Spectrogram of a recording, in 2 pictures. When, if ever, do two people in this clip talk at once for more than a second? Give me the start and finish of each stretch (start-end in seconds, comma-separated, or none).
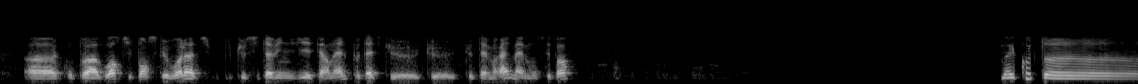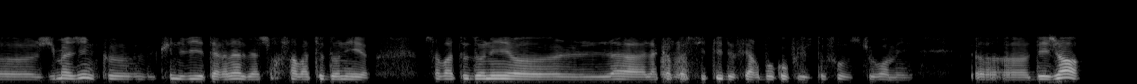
none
